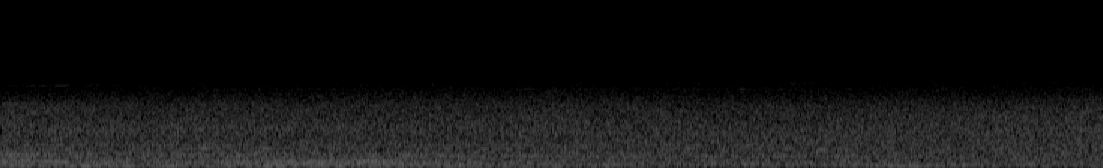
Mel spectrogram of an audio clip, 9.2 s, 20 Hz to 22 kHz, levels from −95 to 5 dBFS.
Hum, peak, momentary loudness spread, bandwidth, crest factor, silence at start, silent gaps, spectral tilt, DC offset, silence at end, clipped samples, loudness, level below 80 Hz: none; -50 dBFS; 3 LU; 15.5 kHz; 14 dB; 0 s; none; -7.5 dB/octave; under 0.1%; 0 s; under 0.1%; -63 LUFS; -78 dBFS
